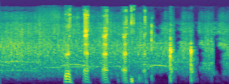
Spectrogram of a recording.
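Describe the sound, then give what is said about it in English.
Applause on a live show, a steady hiss of clapping running under a voice that keeps talking over it, punctuated by sharper bursts. “Big applause.”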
